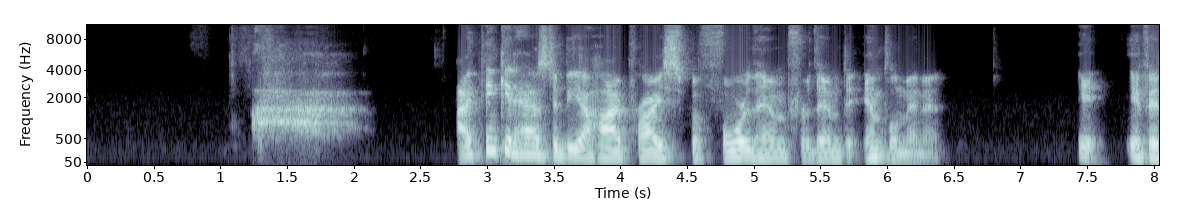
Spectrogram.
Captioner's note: sighs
